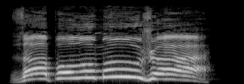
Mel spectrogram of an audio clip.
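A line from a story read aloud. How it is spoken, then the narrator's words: Shouted. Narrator (Russian): закричал он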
